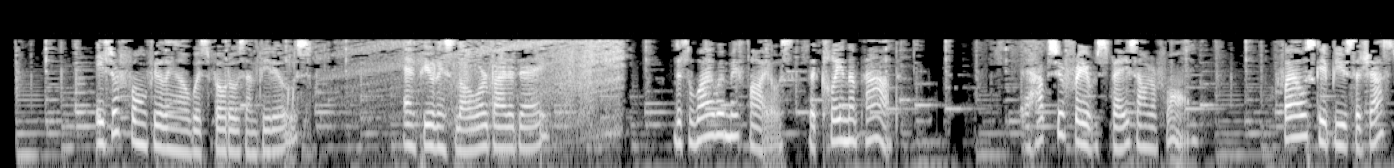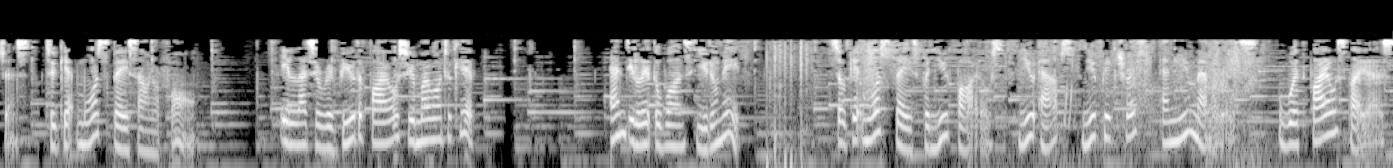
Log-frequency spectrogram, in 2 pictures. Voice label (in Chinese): 英语手机图文管理广告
